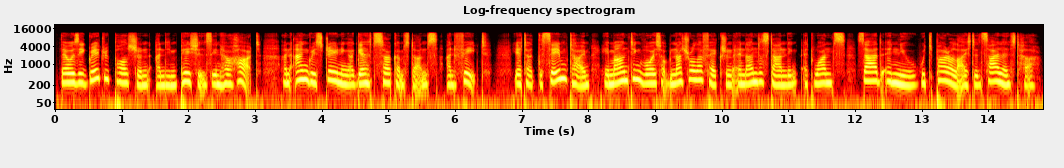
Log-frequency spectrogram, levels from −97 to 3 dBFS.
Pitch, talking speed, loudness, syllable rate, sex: 240 Hz, 160 wpm, -16 LUFS, 5.0 syllables/s, female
